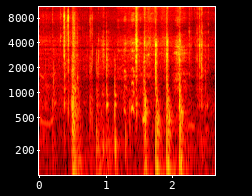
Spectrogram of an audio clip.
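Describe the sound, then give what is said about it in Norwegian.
A shop door is pushed shut with a solid clunk followed by a quick run of rattling knocks and latch sounds, while faint voices murmur in the background. “Lukk døra.”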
